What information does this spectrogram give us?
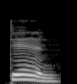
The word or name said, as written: dinh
